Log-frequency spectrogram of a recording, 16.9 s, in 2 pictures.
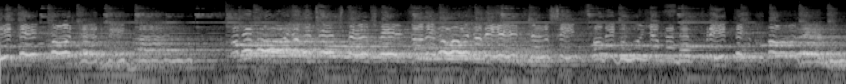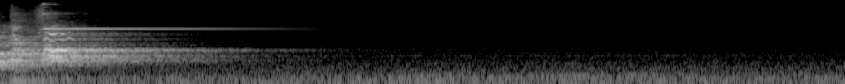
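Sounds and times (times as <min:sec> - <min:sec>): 
zither carol: 0:00.0 - 0:11.0.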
